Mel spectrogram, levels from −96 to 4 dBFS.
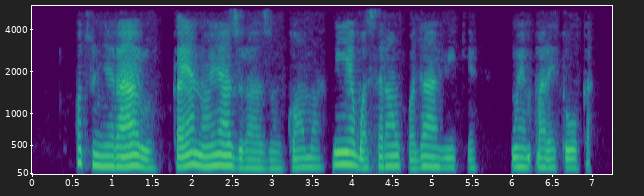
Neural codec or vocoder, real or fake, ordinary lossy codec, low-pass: none; real; AAC, 24 kbps; 5.4 kHz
